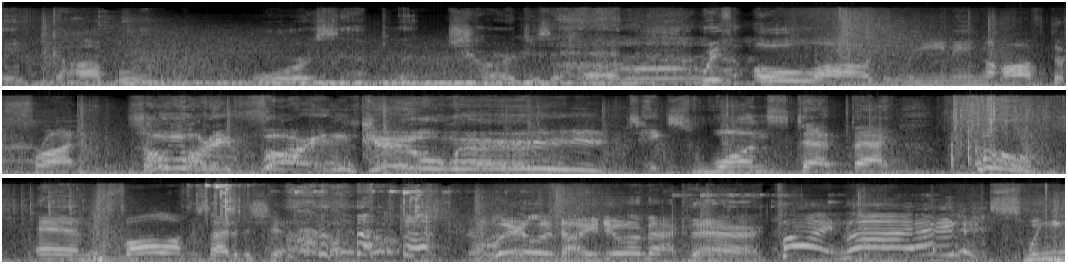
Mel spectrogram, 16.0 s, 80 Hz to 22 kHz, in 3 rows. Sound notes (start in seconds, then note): 2.8 gasps; 11.9 laughing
